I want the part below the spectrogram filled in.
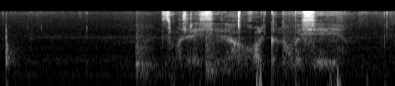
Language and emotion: Russian, neutral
